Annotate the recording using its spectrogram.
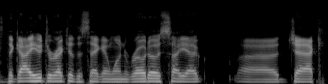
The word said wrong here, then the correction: Sayagues: However, it's actually pronounced Sayagues.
